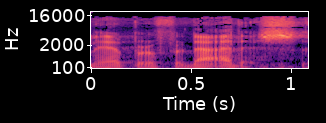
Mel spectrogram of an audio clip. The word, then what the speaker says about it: Epaphroditus: And I told him, Epaphroditus. That's how I say it.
